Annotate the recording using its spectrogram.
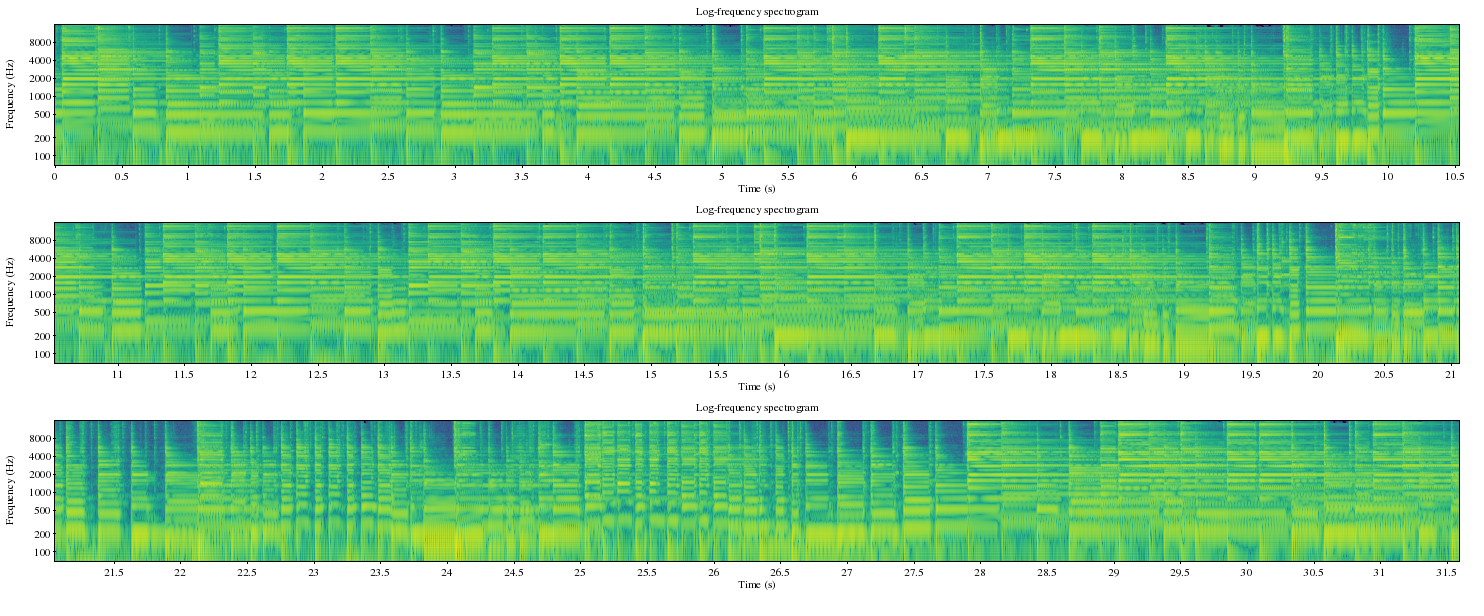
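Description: Steel-string acoustic dreadnought guitar playing a bluegrass instrumental at a brisk pace: a steady stream of quickly picked melody notes mixed with bass notes and strums.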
